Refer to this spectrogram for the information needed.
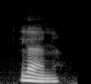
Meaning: flax
- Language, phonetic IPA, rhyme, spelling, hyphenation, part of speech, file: Hungarian, [ˈlɛn], -ɛn, len, len, noun, Hu-len.ogg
